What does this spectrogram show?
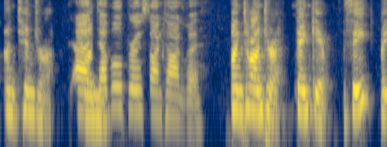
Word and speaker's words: entendre: Double gross entendre.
